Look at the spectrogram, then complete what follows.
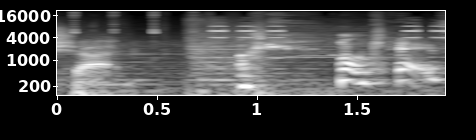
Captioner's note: clock beeping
